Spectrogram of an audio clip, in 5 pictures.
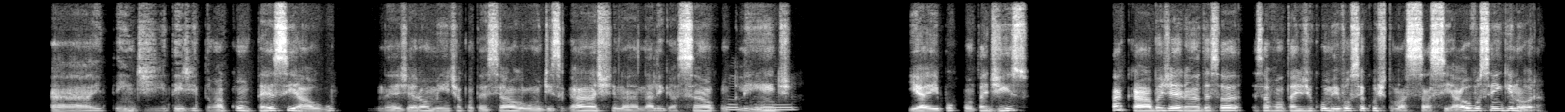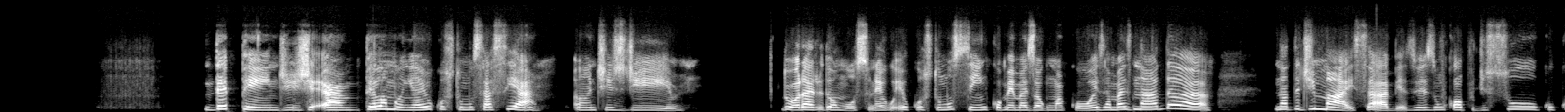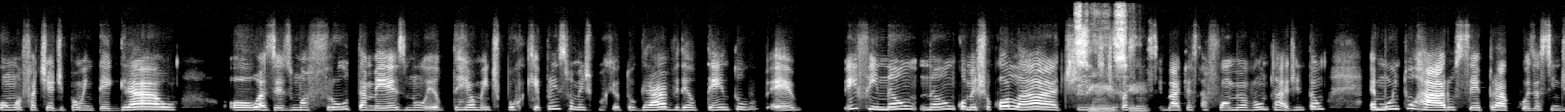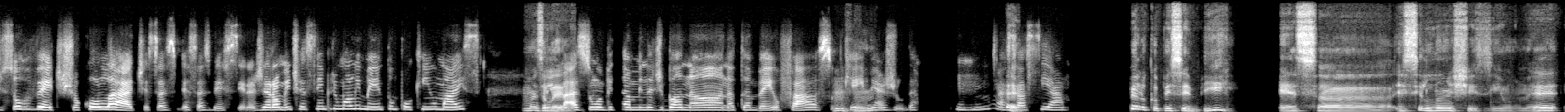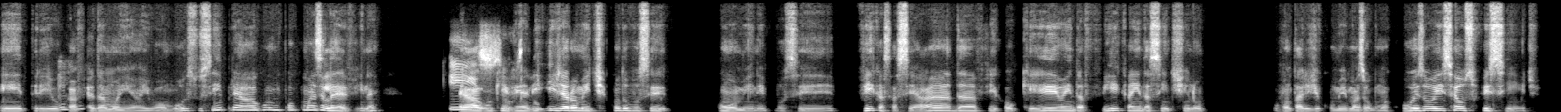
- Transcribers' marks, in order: other background noise
- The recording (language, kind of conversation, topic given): Portuguese, advice, Como posso aprender a reconhecer os sinais de fome e de saciedade no meu corpo?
